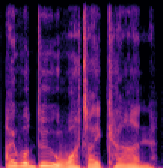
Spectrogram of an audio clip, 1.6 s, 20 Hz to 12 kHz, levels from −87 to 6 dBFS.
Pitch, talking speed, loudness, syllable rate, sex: 150 Hz, 220 wpm, -13 LUFS, 4.0 syllables/s, male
